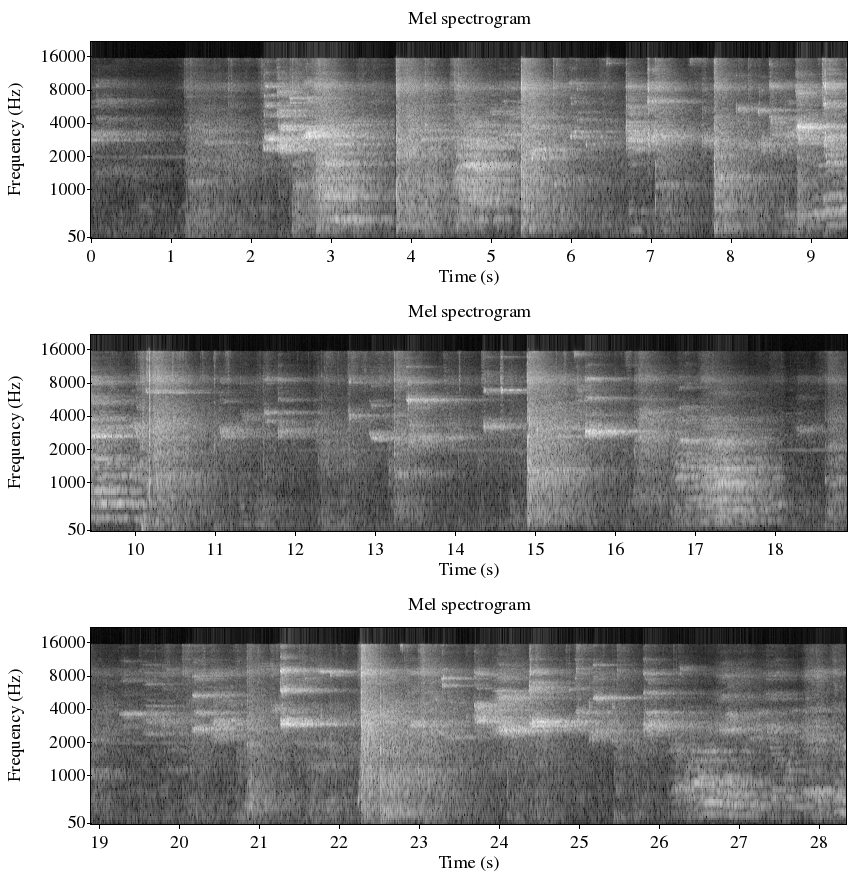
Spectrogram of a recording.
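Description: Badminton rally in a reverberant indoor hall: sharp racket strikes on the shuttlecock at irregular intervals, with voices in the background.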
